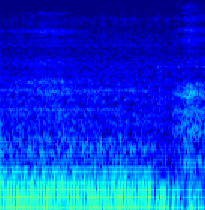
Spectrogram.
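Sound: car engine idling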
